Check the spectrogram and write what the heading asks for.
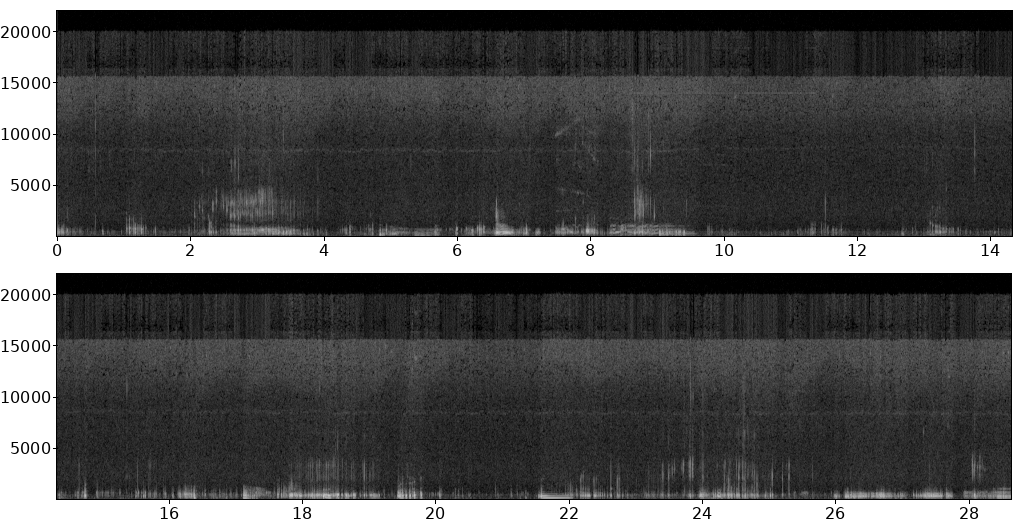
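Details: Stomach growling (borborygmi): irregular gurgling and rumbling bursts from the abdomen as gas and fluid move through the gut.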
